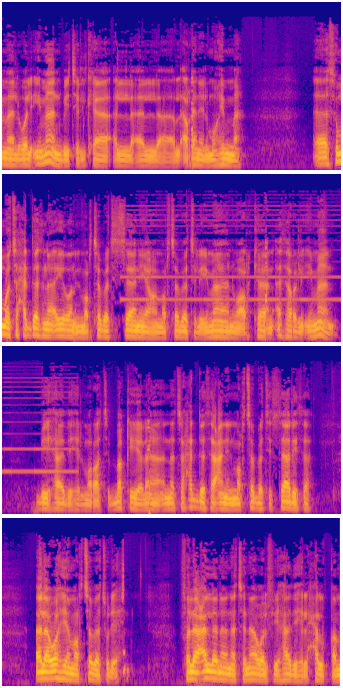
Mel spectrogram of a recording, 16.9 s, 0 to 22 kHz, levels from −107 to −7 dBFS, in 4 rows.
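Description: Damaged data in the compressed stream at 2.34–2.40 s and 5.11–5.16 s: corrupted frames make the decoder lose sync and hunt for the next header, leaving short glitches. USB whine from 5.72 to 9.44 s: a steady 1 kHz tone, roughly 20 dB below the speech, as the bus's 1 ms frame current leaks through power or ground. The same compressed-stream damage returns at 10.28–10.34 s and 14.20–14.26 s, each a similar brief glitch.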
